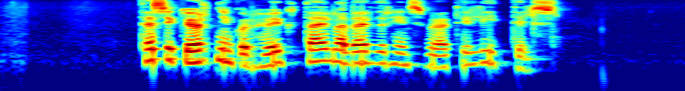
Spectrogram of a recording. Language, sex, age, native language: Icelandic, female, 60-69, Icelandic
